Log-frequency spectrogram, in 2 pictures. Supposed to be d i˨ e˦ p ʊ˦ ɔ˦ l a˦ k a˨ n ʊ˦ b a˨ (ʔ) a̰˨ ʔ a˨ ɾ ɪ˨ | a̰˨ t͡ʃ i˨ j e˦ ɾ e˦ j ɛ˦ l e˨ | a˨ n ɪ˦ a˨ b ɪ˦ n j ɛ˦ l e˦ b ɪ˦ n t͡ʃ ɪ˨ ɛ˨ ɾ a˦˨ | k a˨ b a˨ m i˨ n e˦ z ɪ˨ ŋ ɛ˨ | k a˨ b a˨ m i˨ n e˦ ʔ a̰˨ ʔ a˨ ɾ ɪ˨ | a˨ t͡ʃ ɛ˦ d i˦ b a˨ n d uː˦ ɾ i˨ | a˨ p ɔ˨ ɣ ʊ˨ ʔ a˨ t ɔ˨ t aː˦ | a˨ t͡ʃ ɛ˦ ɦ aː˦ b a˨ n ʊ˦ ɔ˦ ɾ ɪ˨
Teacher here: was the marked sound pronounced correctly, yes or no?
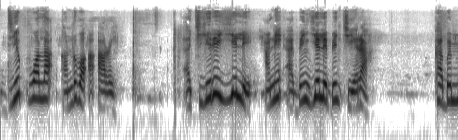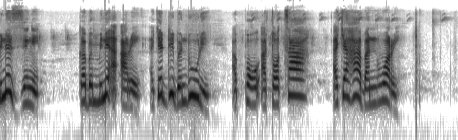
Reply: yes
